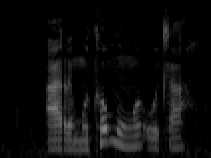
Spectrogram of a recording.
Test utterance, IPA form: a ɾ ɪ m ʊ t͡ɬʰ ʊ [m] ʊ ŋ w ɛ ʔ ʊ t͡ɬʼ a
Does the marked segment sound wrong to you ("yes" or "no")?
no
